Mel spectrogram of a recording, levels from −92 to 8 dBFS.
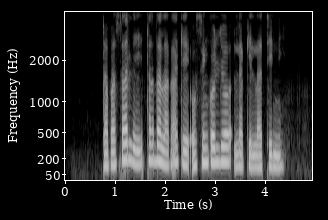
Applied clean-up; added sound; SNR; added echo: none; none; none; none.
